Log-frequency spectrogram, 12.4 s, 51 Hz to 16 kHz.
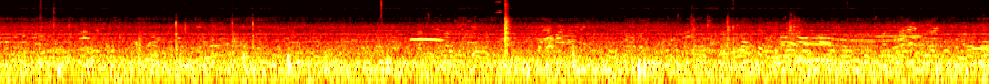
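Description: Cabin noise of an Airbus A380 taxiing after landing: a steady low rumble from the engines and the rolling aircraft, with passengers talking faintly in the background and a couple of sharp clicks.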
